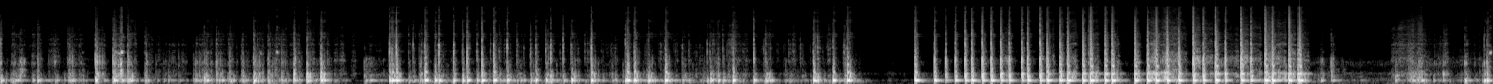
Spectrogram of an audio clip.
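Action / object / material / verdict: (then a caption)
tap / cardboard box / cardboard / none. A black cardboard product box, held upright, is tapped on its face with the fingertips of both hands. The result is rapid, dense bursts of short, dull, low-pitched thuds with almost no ring, broken by brief pauses near 3.5 and 9 seconds.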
